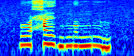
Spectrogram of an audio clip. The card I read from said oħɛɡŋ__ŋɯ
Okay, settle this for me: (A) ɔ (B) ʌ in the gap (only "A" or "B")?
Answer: B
